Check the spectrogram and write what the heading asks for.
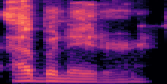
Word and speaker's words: Abinader: I've been mispronouncing it. It's like Terminator. It's easier to put out that way. It's like Abinader.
